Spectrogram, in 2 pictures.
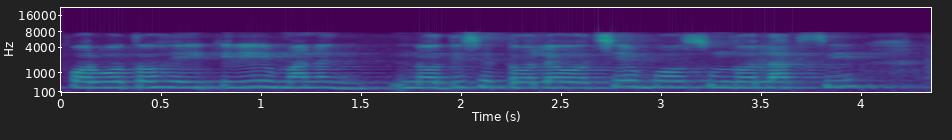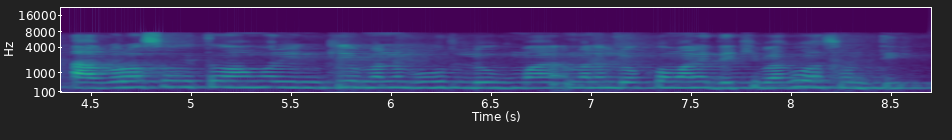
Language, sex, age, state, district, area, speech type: Odia, female, 18-30, Odisha, Boudh, rural, spontaneous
